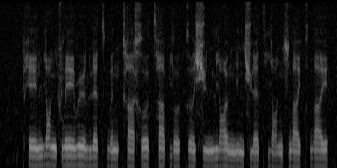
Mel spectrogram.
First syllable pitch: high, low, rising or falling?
rising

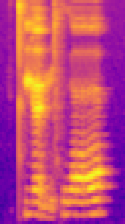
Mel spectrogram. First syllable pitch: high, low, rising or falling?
low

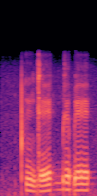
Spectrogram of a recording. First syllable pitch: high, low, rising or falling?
low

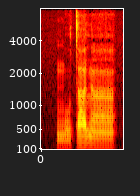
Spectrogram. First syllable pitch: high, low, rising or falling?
low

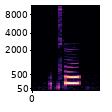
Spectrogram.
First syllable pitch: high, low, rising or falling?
low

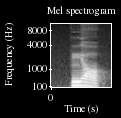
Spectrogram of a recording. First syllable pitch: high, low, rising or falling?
falling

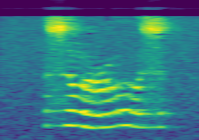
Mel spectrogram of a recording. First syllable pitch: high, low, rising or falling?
falling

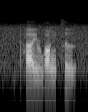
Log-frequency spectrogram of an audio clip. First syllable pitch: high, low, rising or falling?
high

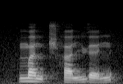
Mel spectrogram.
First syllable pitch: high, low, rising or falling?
falling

